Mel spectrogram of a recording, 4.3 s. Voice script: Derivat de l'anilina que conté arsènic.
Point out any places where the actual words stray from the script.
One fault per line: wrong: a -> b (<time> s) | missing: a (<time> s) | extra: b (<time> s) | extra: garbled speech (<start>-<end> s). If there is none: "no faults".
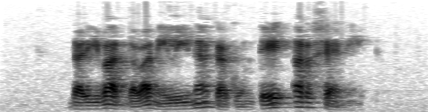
no faults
